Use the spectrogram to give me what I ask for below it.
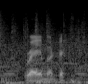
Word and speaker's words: Raymond: Raymond doesn’t get it done. Raymond. Battle, Raymond—he battles. Berglund dumps it in deep. This has to be Håkansson’s puck now. Nope, it isn’t. Battle for it now, Raymond.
